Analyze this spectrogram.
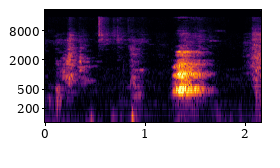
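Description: Dogs bark in a few short, uneven bursts with quiet gaps between, one longer, louder bark standing out in the middle; no voices.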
